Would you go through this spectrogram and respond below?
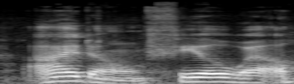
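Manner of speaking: put-on classic dazed, slow, woozy drawl. Retelling a patient speaking suddenly after an epidural: imitating a woozy voice. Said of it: "in a very classic woozy voice".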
